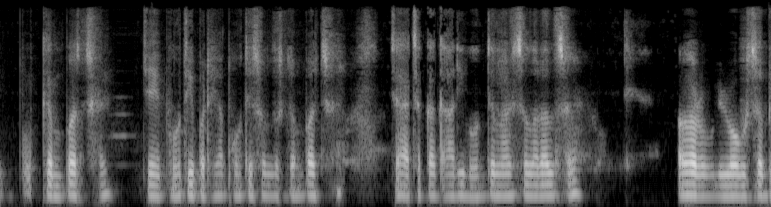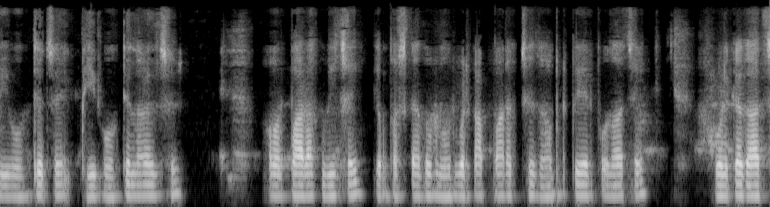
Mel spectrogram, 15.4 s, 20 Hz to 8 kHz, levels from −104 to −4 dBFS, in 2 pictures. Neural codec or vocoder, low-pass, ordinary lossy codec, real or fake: codec, 16 kHz, 0.9 kbps, LongCat-Audio-Codec; 7.2 kHz; AAC, 32 kbps; fake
